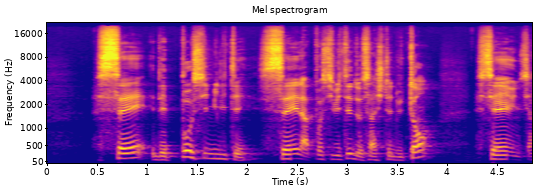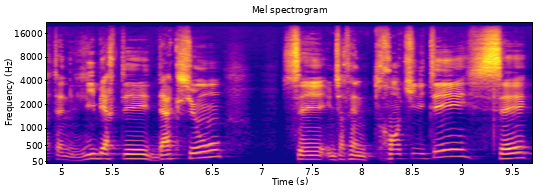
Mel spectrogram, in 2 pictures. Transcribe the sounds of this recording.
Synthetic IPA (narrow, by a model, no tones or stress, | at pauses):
sɛd̪epɔsibilit̪ḛsɛlapɔsibilit̪ed̪əsaʃt̪ed̪yt̪ɑ̃ | sɛynsɛʁt̪ɛnlibɛʁt̪ed̪aksjɔ̃ | sɛy̰nsɛʁt̪ɛnt̪χɑ̃kʲilit̪esɛ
